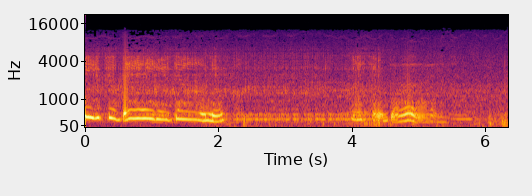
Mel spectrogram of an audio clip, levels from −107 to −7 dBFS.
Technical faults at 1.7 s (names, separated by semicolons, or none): none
